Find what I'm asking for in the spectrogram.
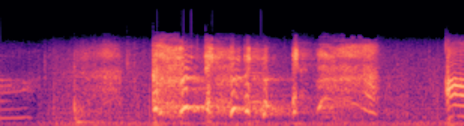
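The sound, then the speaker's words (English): A schoolgirl with a lingering cough lets out a harsh fit of several rough coughs in quick succession, loud and breathy, and a voice briefly begins right at the end. “That cough doesn't seem any better”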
